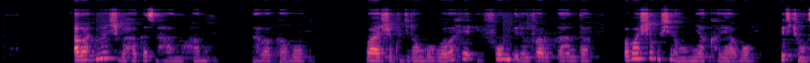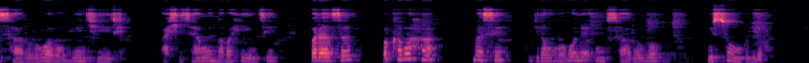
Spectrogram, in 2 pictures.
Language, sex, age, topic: Kinyarwanda, female, 25-35, agriculture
